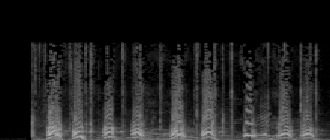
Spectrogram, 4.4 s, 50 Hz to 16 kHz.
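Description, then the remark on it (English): Senna, a 9-year-old Belgian Malinois mine detection dog, barks loudly, about ten sharp, harmonic barks in a steady, rapid rhythm lasting several seconds, with no talking. “She's a 9-year-old Belgian Malinois, the dog breed of choice for experts securing areas where there are landmines and unexploded bombs and shells.”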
